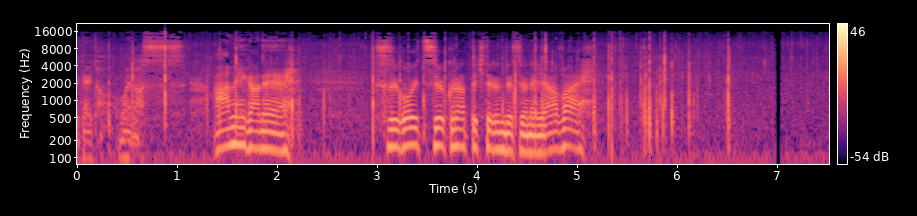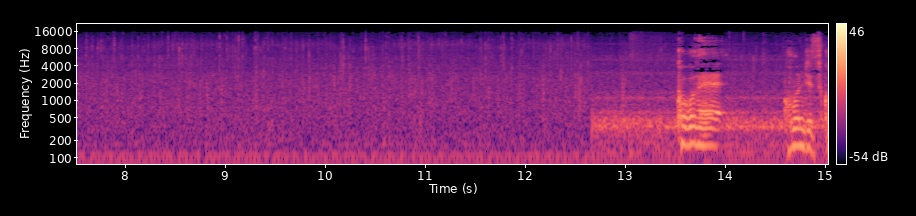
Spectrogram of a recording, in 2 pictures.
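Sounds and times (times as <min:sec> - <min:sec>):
heavy rain: 0:04.8 - 0:15.0.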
